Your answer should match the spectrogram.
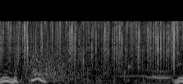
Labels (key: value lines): label: biophony, cascading saw
recorder: SoundTrap 600 or HydroMoth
